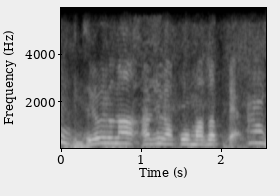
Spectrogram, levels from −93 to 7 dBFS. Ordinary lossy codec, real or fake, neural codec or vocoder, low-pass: Opus, 16 kbps; fake; codec, 16 kHz in and 24 kHz out, 1.1 kbps, FireRedTTS-2 codec; 5.4 kHz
